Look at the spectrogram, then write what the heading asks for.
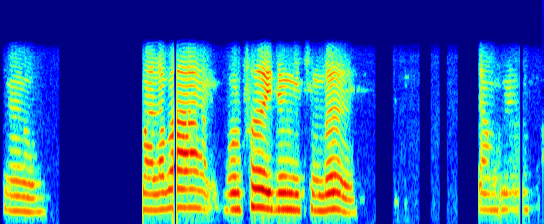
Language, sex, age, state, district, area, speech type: Bodo, female, 30-45, Assam, Chirang, urban, conversation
